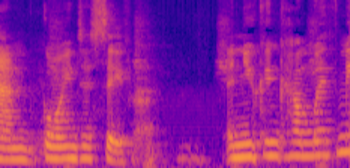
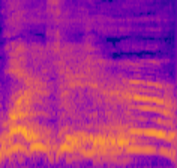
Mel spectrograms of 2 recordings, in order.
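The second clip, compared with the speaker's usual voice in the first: slow, pitched-up spooky voice that cracks partway; 7 semitones higher, 3 dB louder than usual. Casting a spell to call out in character: scary voice. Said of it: "My scary voice".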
